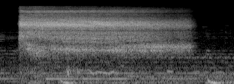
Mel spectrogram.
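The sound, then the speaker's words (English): A spaceship door rises and hisses open with a loud, steady burst of airy hiss lasting almost two seconds, then cuts off, followed by a soft low thud. “The door rises and opens”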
